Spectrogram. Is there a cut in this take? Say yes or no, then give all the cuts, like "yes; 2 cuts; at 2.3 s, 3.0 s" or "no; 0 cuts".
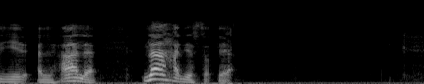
yes; 1 cut; at 1.4 s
